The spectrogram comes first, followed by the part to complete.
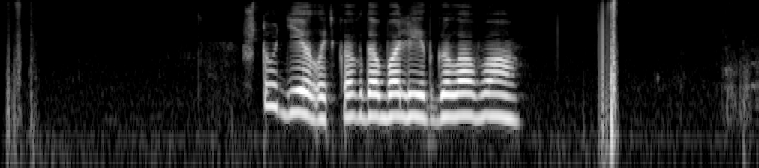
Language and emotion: Russian, sad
